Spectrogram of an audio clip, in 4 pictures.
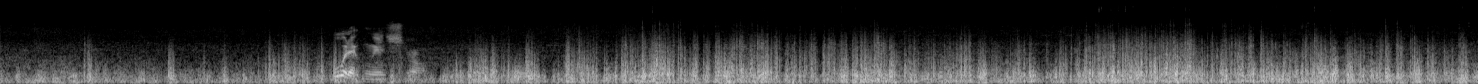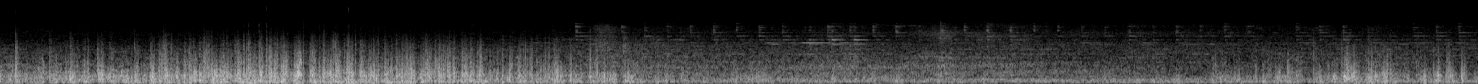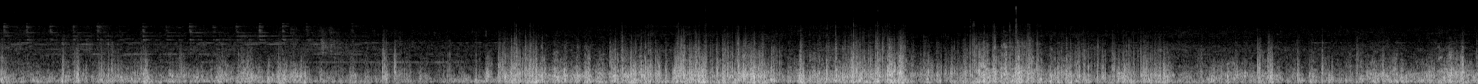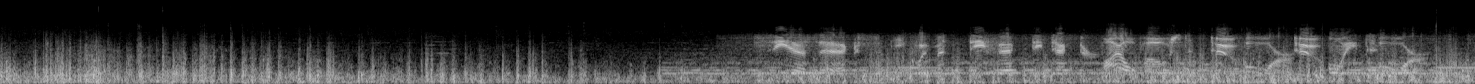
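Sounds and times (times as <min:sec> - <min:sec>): gusty wind buffeting microphone: 0:00.0 - 0:59.0.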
